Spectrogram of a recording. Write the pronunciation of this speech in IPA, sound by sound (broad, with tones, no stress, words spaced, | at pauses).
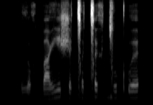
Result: ðo˩xpa˧ɣi˥ ʃə˧ɡ͡ǀə˥ǀɘ˥xɡ͡ǀu˥ kʷʼɘ˥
